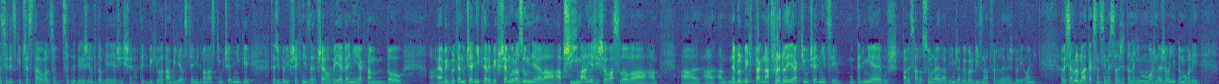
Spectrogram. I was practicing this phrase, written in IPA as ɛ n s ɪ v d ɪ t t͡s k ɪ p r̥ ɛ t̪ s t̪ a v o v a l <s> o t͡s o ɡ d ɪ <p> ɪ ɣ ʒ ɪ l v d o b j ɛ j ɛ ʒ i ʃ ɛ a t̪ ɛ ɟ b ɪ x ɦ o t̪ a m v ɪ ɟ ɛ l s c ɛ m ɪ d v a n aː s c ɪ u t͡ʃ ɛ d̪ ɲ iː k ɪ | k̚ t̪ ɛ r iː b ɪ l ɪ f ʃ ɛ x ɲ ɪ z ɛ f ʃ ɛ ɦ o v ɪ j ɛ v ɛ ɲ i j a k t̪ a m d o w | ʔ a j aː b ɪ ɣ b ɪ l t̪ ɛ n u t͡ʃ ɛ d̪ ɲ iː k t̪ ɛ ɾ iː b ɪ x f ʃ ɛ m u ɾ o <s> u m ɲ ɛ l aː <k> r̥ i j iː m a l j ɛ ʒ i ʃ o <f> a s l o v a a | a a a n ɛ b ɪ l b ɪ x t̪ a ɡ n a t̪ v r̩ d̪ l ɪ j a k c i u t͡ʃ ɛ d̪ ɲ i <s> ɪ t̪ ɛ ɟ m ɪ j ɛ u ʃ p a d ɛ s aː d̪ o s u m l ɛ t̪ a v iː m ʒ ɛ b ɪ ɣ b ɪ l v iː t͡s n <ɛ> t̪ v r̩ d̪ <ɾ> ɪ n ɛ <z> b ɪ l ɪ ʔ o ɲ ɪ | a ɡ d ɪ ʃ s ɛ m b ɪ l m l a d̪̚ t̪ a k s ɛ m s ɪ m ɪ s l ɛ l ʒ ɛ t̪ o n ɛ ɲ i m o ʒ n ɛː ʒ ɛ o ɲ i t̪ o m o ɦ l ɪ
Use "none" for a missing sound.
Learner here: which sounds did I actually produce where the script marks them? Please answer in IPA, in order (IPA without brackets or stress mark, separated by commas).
t͡s, b, z, p, v, t͡s, a, l, ʒ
